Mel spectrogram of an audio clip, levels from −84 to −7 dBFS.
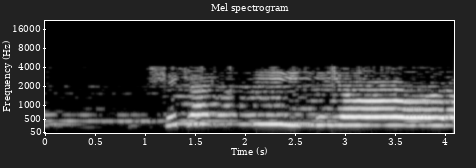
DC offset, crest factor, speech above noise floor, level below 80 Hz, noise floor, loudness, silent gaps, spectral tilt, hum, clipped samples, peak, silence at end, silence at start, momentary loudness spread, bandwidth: under 0.1%; 14 dB; 26 dB; -86 dBFS; -42 dBFS; -17 LUFS; none; 0.5 dB/octave; none; under 0.1%; -4 dBFS; 0 s; 0 s; 15 LU; 4.3 kHz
